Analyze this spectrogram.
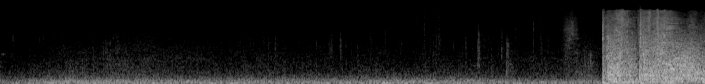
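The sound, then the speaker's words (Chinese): Gunfire in a film scene: a long, rough, rumbling stretch with faint sharp cracks, then a sudden loud, harsh blast of noise near the end. “老白胳膊中了一枪，好在杰哥枪里没子弹了，就换成了刀子”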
